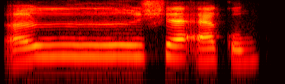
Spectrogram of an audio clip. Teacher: نون اور شین کے درمیان میں نا اپنی زبان کو رکھنا، درمیان میں رکھنا، نہ پورے نون میں جائے نہ شین میں جائے، اور 2 الف کے برابر اس کو لمبا کریں گے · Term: اخفا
